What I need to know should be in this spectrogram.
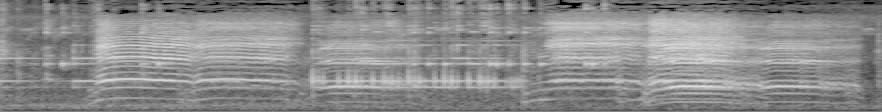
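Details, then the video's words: Mother goat in Indonesia giving a series of loud, quavering, harmonic bleats, several in a row with short gaps, broken midway by a brief rattling buzzy passage. "INDUK KAMBING LUCU BANGET BIKIN NGAKAK | SUARA KAMBING"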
